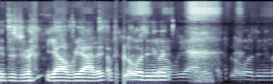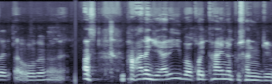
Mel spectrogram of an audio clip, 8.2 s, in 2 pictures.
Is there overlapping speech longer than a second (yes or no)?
yes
